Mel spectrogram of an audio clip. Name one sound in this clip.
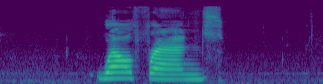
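A woman speaks with exaggerated expression close by.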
